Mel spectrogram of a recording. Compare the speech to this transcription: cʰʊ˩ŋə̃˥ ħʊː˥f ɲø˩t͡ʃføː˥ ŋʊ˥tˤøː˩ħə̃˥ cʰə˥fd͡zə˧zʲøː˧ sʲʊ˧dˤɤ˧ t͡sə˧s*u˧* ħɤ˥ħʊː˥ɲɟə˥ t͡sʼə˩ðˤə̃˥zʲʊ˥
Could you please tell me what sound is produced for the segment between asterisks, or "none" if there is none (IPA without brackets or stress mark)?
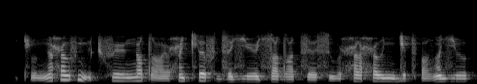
u˩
